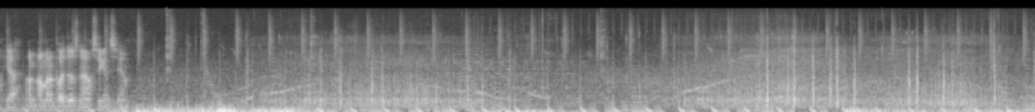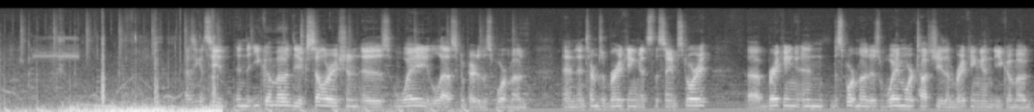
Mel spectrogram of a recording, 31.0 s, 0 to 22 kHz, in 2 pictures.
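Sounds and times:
background music: 0.0 - 26.9
wheels rolling on asphalt: 2.0 - 19.7
electric motor whine: 2.4 - 18.9.

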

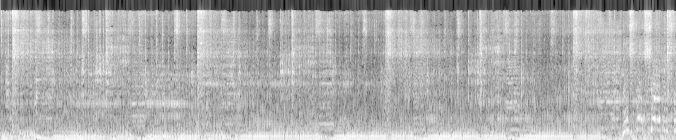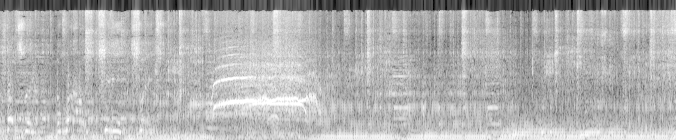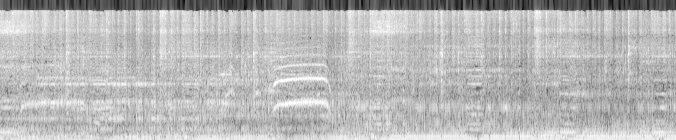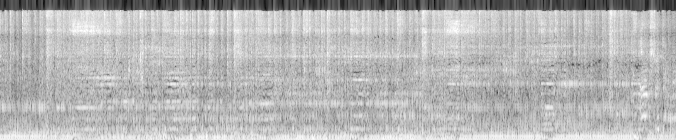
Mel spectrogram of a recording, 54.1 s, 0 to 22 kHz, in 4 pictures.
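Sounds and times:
repeating bass pattern: 0.0 - 54.0.

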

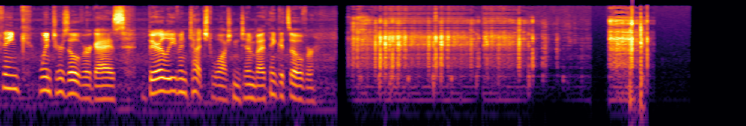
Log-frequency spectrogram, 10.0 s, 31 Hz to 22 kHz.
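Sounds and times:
rapid clicking and hiss: 4.7 - 8.8.

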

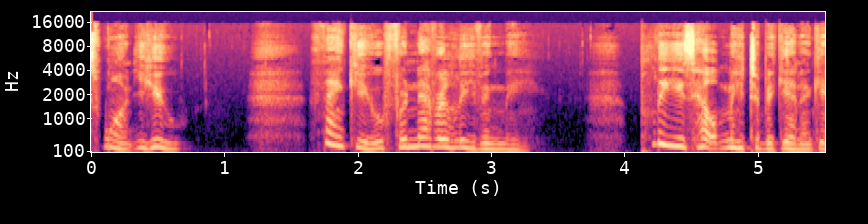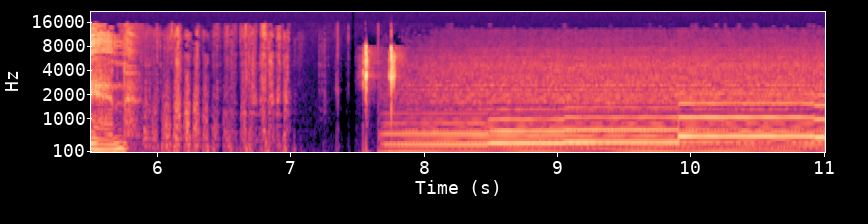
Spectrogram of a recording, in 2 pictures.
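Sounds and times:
sharp clicks: 7.5 - 7.9
soft music with low drone: 7.7 - 11.0.

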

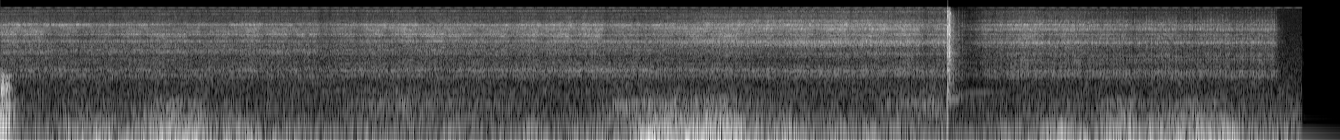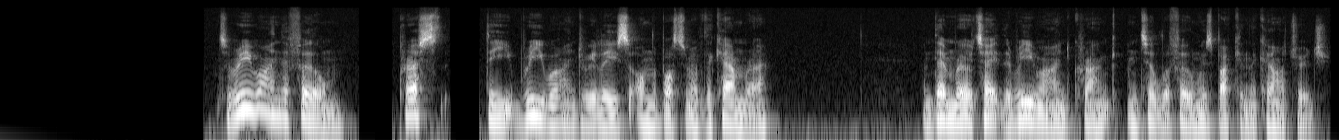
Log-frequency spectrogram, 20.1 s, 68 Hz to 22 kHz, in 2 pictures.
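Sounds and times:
camera self-timer whirring: 0.0 - 9.8
sharp mechanism click: 7.0 - 8.0.

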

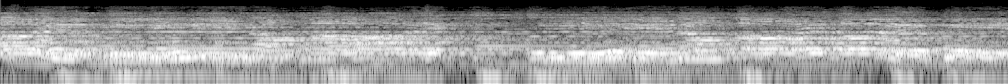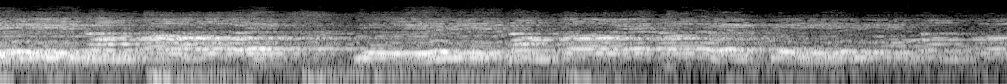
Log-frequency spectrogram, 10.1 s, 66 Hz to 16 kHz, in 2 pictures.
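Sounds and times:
backing music with pulsing bass: 0.0 - 10.0
group of voices singing: 0.0 - 10.0.

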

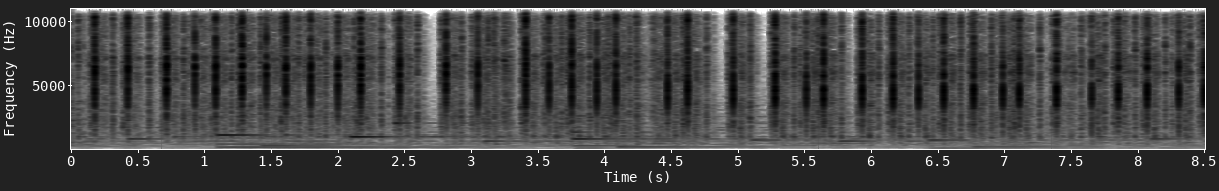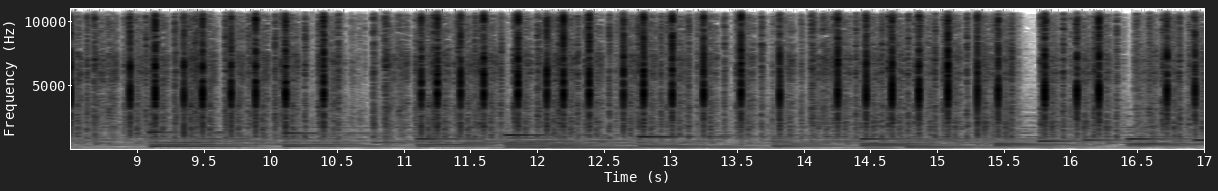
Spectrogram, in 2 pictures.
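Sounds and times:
soft background music: 0.0 - 17.0
typewriter key clicks: 0.0 - 17.0.

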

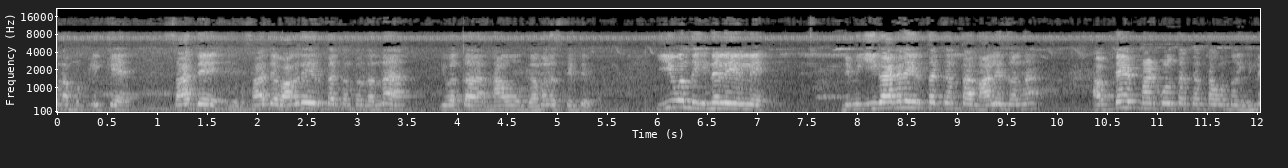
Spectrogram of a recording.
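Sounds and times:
man speaking: 0.0 - 7.2, 7.8 - 12.0
high-pitched insect drone: 0.0 - 7.6.

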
